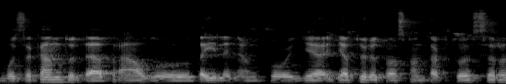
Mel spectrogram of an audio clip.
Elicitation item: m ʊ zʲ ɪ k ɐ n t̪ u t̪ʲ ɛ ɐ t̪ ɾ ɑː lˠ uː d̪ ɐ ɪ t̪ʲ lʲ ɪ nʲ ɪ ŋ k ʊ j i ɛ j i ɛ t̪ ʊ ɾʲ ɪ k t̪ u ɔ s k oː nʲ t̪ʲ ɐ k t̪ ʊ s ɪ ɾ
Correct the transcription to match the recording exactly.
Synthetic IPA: m ʊ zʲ ɪ k ɐ n t̪ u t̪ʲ ɛ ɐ t̪ ɾ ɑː lˠ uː d̪ ɐ ɪ lʲ ɪ nʲ ɪ ŋ k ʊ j i ɛ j i ɛ t̪ ʊ ɾʲ ɪ t̪ u ɔ s k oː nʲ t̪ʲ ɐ k t̪ ʊ s ɪ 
